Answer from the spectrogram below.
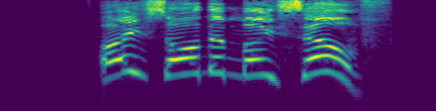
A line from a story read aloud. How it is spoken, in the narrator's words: the mole man calling for our death shouted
